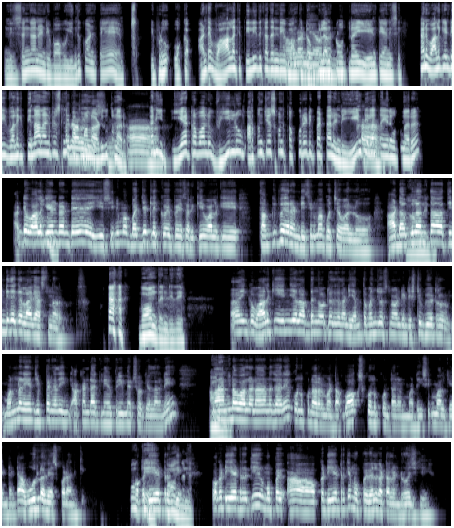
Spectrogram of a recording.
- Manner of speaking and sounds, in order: lip smack; in English: "థియేటర్"; in English: "రేట్‌కి"; tapping; chuckle; in English: "డిస్ట్రిబ్యూటర్"; in English: "ప్రీమియర్"; in English: "బాక్స్"; in English: "థియేటర్‌కి"; in English: "థియేటర్‌కి"; in English: "థియేటర్‌కి"
- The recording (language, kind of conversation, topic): Telugu, podcast, తక్కువ బడ్జెట్‌లో మంచి సినిమా ఎలా చేయాలి?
